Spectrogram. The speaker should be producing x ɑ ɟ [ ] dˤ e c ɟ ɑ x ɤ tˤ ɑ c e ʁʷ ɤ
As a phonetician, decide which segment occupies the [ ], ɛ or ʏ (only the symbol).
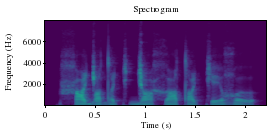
ʏ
